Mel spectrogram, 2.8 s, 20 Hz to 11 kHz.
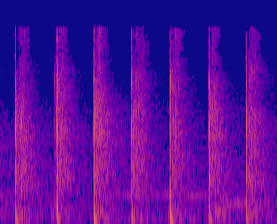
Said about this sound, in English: So if we're thinking in terms of the time signature and the beats per measure, so this is in 6/8. So let's, if we can, let's clap that out. So we'll clap on 1, 2, 3, 4, 5, 6.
